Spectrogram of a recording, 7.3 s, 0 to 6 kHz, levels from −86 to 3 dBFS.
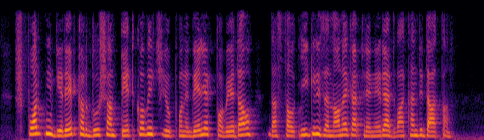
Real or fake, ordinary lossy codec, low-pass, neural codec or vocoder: fake; none; 5.4 kHz; codec, 16 kHz, 1 kbps, FunCodec, trained on LibriTTS, 50 frames a second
